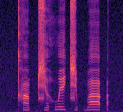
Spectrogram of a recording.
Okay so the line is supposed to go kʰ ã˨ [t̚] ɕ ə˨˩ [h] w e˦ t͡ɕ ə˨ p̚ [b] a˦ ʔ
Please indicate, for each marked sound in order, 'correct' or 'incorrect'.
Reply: incorrect, correct, correct

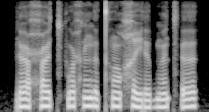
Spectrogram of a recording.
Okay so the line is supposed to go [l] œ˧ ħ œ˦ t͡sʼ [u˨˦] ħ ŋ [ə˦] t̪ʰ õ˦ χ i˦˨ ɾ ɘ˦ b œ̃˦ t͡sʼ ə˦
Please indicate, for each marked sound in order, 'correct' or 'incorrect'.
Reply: incorrect, incorrect, correct

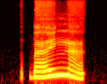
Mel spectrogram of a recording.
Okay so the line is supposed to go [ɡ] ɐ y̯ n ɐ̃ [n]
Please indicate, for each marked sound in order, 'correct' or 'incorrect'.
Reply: incorrect, incorrect

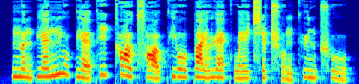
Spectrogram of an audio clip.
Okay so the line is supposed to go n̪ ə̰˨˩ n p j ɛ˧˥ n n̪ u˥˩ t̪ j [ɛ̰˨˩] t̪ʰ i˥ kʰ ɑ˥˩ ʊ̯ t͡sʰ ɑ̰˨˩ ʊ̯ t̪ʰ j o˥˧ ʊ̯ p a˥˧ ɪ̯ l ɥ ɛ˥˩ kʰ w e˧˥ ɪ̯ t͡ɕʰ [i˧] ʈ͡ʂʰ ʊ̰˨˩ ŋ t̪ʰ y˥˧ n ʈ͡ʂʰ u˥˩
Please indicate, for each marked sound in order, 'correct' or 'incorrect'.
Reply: correct, correct

